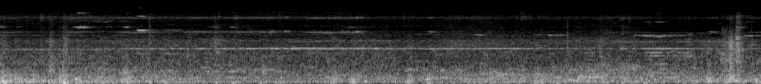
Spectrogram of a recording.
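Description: Passenger express coaches rolling past close by: a dense rumble of wheels on rails with many small knocks, a steady high squeal over it, and a sharp knock near the end.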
